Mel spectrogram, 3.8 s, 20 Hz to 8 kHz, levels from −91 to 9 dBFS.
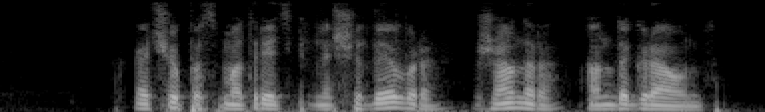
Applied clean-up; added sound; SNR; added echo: neural mask model DeepFilterNet 3.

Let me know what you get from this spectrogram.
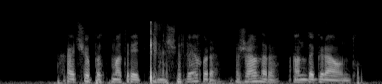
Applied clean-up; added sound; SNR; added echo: neural diffusion model UNIVERSE++.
